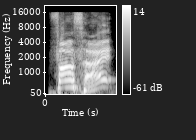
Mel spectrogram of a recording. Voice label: common man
